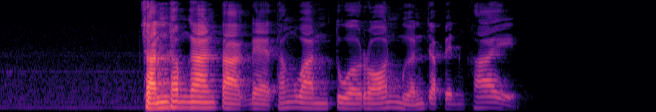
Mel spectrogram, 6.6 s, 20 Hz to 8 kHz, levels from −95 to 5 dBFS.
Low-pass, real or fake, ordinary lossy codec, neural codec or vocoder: none; real; none; none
